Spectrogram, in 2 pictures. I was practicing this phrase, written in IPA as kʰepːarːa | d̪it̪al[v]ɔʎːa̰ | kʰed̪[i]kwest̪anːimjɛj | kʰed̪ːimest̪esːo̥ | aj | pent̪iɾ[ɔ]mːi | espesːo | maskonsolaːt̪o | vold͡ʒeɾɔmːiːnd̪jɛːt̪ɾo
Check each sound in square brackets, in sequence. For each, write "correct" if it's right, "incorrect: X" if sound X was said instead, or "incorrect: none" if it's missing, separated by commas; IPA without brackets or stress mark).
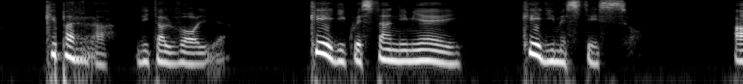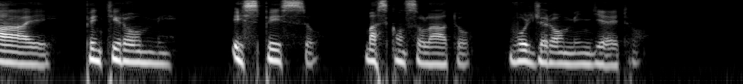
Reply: correct, correct, correct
